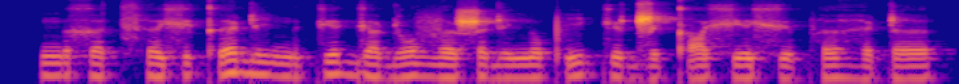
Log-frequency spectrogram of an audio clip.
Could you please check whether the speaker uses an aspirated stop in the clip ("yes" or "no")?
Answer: yes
